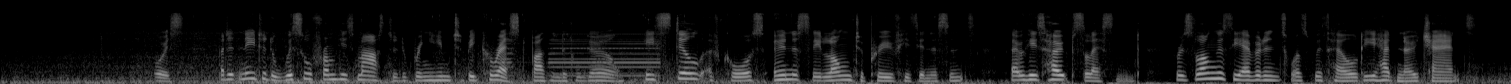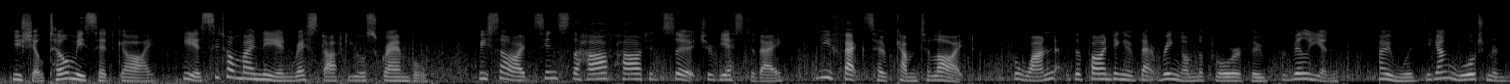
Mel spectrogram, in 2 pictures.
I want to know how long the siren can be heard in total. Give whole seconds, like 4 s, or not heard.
not heard.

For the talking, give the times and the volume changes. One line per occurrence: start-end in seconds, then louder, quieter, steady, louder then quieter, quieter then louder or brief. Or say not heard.
1.6-30.1 steady.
